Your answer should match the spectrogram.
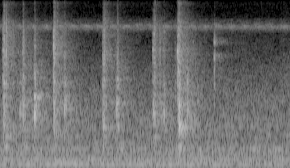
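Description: Typing on a computer keyboard: an irregular run of about half a dozen key clicks as a word is typed.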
